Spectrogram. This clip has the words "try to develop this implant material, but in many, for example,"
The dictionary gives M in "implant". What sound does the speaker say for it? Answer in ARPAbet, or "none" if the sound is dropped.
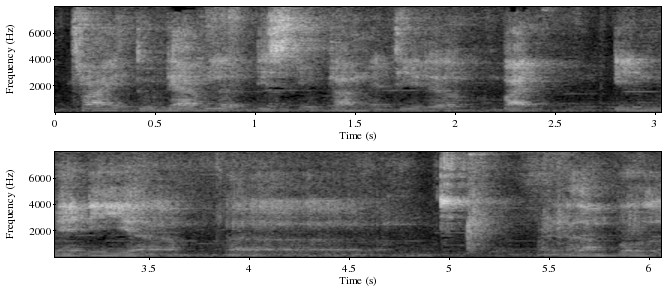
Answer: none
